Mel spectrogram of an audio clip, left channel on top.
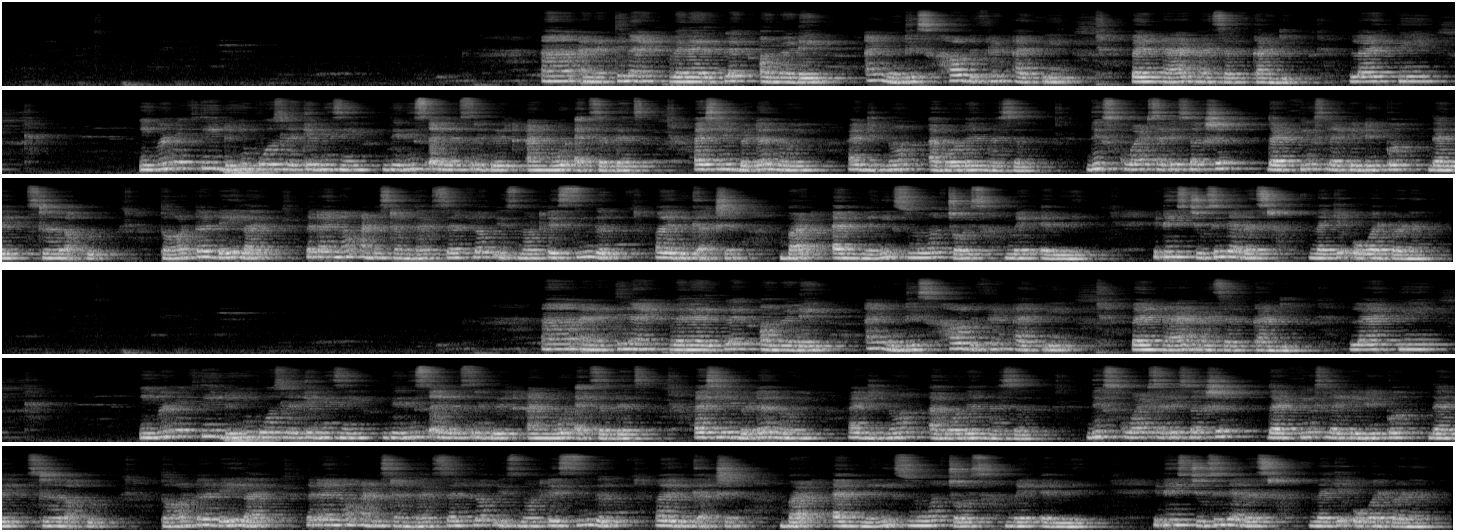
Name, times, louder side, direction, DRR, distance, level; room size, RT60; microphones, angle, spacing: voice 1, 5.4-8.3 8.6-14.3 14.7-14.8 15.9-22.6 23.0-24.9 25.4-26.8 27.2-30.1 30.6-31.7 32.1-35.3 35.6-39.9 40.3-43.4, left 1 dB, 40° left, -5 dB, 1.3 m, -18 dB
15.5 x 8.1 x 2.5 m, 1.0 s
head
